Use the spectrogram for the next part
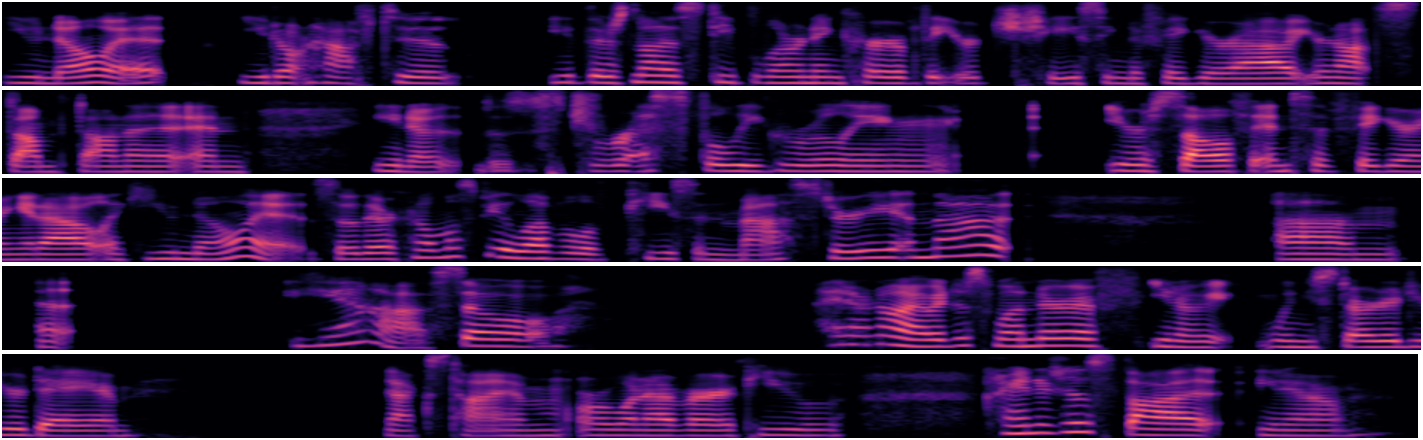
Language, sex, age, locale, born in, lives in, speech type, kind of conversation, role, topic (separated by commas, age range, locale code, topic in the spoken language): English, female, 40-44, en-US, United States, United States, conversation, advice, advisor, How can I find motivation in a stuck career?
